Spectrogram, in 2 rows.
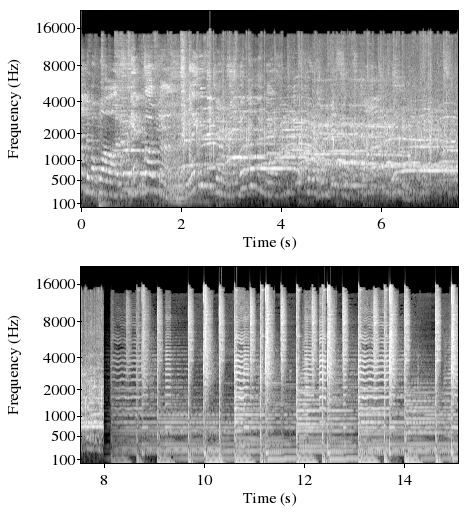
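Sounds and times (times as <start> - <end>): crowd cheering and clapping: 1.8 - 8.1
background music: 8.1 - 15.0.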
